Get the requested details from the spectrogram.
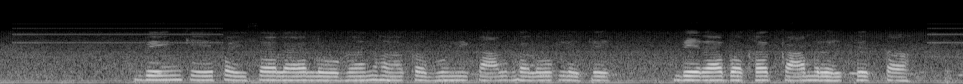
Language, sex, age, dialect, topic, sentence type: Chhattisgarhi, female, 31-35, Eastern, banking, statement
